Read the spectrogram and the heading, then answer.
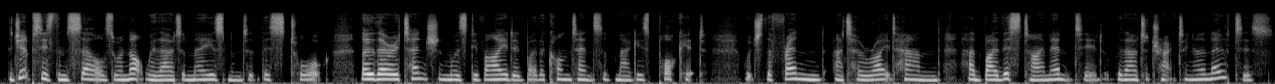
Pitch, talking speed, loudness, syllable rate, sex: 220 Hz, 175 wpm, -20 LUFS, 5.0 syllables/s, female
